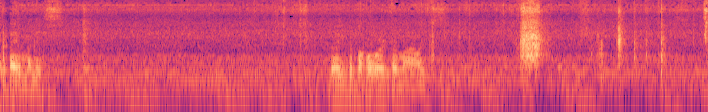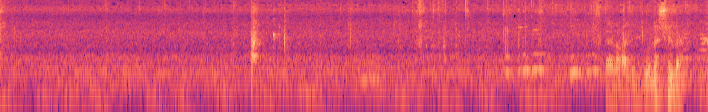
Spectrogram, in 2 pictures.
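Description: A plastic bag crinkles and rustles in a man's hands.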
